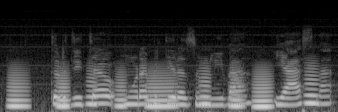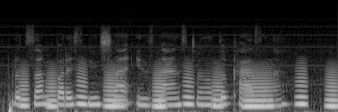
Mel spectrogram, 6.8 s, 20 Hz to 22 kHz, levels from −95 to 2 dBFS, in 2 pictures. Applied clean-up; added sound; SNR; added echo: none; Musical instrument; -5 dB; none.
